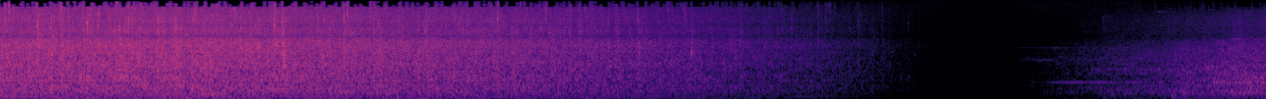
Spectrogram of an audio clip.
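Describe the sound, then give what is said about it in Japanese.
Steady, dense rain hisses loudly, gradually fading to a brief moment of silence before the downpour returns and swells again. No voices are heard. “このね、雨が降ってたからいつもの傘がお家に置いてあるままだったから、傘がないかなと思って持ってきたの。”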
